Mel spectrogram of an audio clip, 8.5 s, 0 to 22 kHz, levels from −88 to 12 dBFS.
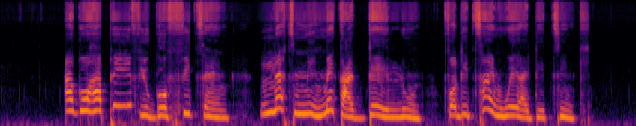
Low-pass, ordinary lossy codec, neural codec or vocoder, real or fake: none; none; vocoder, 48 kHz, 128 mel bands, Vocos; fake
